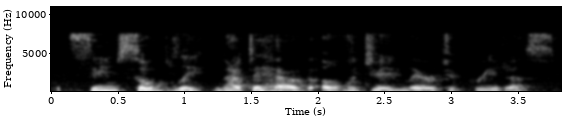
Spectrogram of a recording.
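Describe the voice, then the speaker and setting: A woman's voice: medium pitch, unhurried. Woman reading a memoir, dull lo-fi sound. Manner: gentle storytelling, voicing family members in dialogue. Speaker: reader of a memoir. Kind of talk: audiobook-style memoir reading.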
